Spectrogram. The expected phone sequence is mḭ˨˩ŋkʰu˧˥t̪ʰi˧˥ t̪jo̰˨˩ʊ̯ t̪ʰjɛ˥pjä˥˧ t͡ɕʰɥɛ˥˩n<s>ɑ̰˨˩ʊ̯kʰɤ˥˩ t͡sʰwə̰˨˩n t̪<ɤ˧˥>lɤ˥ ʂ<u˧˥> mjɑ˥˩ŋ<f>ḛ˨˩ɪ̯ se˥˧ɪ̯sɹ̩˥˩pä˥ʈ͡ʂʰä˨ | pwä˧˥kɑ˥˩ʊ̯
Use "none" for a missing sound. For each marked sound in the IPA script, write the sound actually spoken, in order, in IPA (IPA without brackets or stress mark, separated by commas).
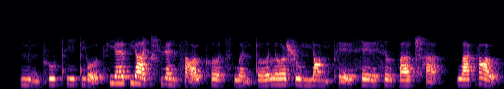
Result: s, ɤ˧˥, u˥˧, pʰ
